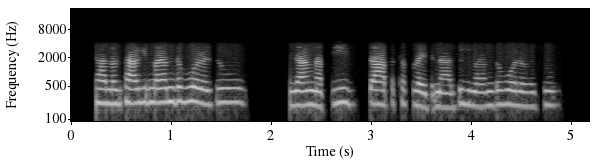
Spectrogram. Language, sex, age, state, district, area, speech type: Manipuri, female, 60+, Manipur, Kangpokpi, urban, conversation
